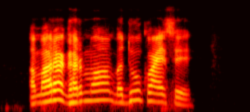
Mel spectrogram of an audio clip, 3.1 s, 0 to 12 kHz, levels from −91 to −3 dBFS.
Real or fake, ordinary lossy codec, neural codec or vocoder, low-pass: real; Opus, 24 kbps; none; 7.2 kHz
